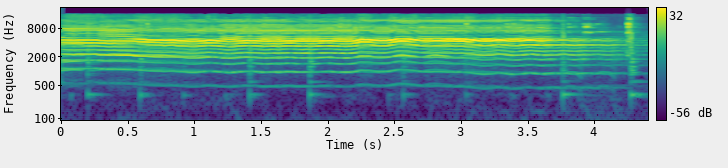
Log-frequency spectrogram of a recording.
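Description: Bengali devotional song: a woman's voice holds one long, slowly falling note with harmonium accompaniment, while a drum keeps a steady beat of about two strokes a second.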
